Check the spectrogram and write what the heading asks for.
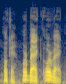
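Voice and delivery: ordinary talk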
